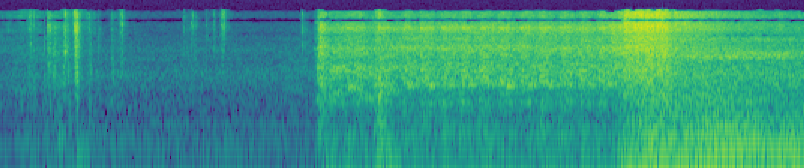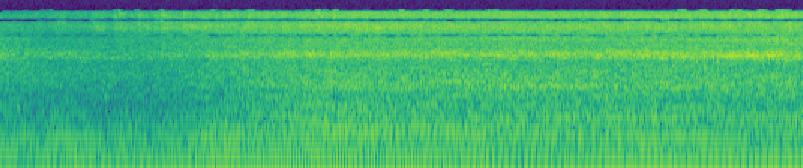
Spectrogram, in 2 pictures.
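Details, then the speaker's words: Buick Grand National with new engine after cam break-in, restart: short crank, catches cleanly and settles into a steady, even low idle with no knocks or misses; normal start and idle. "oh you know what let's see if she'll fire right back up here we go let's take a look"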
